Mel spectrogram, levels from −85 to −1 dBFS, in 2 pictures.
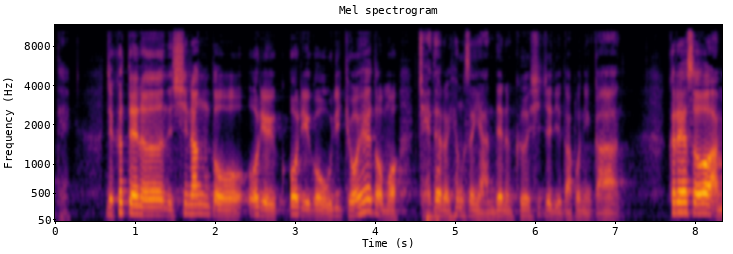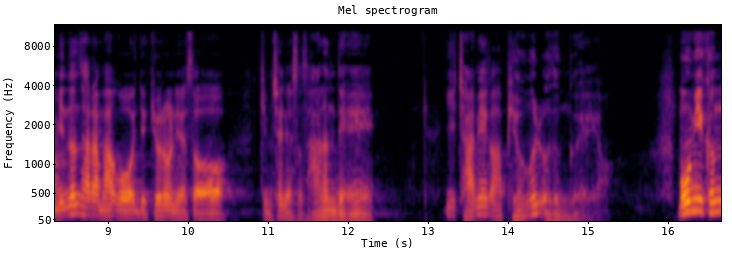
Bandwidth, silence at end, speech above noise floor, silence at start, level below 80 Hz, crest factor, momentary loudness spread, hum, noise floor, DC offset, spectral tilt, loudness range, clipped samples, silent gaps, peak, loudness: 11 kHz; 0 s; 41 dB; 0.05 s; -60 dBFS; 22 dB; 16 LU; none; -69 dBFS; under 0.1%; -4 dB/octave; 12 LU; under 0.1%; none; -6 dBFS; -28 LUFS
